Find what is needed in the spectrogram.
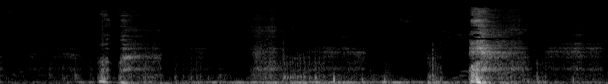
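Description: A man's low, drawn-out straining grunt and breathing as he tries to force a connector plug onto the clutch position sensor in a cramped footwell, with a louder, sharp burst of breath about five seconds in.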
